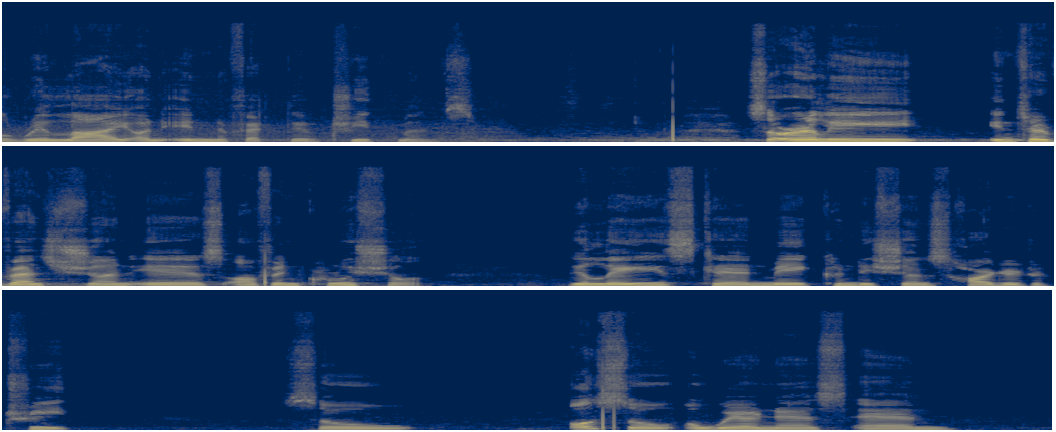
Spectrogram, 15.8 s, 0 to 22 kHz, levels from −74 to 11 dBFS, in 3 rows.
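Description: A sharp loud pop cuts through the speech at 3.35 to 3.37 s, standing roughly 20 dB above it, with another at 6.57 to 6.59 s, around 15 dB up. At 13.52 to 13.60 s a similar-strength pair of pops lands in quick succession. The speech continues underneath each one. The likely cause is a sudden voltage step or spike, from a plug, switch, static discharge or driver glitch, that was added to the signal and then shaped by the following circuitry.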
